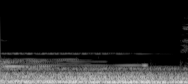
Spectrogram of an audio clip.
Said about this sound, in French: Et tout d'un coup, même depuis la surface, on a entendu un hurlement à glacis qui venait des profondeurs.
